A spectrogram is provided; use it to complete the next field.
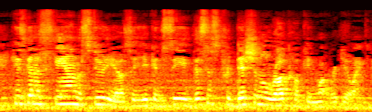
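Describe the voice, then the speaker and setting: A woman talks at a fairly quick pace with lively intonation and a medium pitch. Noticeable background noise and audible room echo surround her. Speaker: rug hooking teacher. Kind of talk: tutorial. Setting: home studio, live video stream. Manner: fast.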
